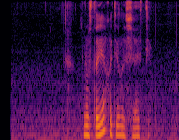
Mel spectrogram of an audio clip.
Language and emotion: Russian, positive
